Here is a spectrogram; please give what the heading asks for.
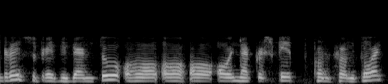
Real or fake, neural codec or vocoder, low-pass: fake; codec, 44.1 kHz, 1.7 kbps, Pupu-Codec; 3.6 kHz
